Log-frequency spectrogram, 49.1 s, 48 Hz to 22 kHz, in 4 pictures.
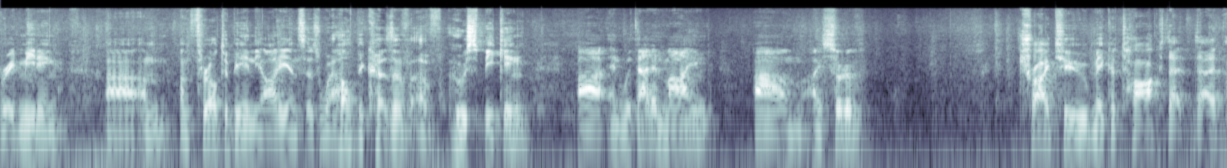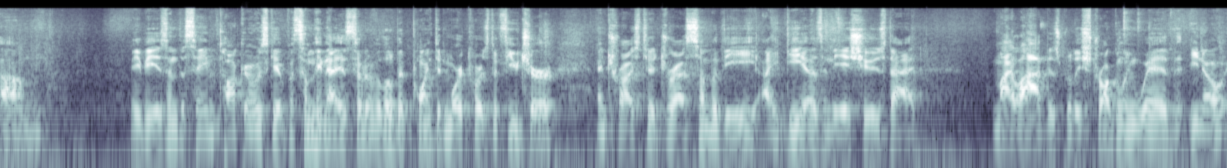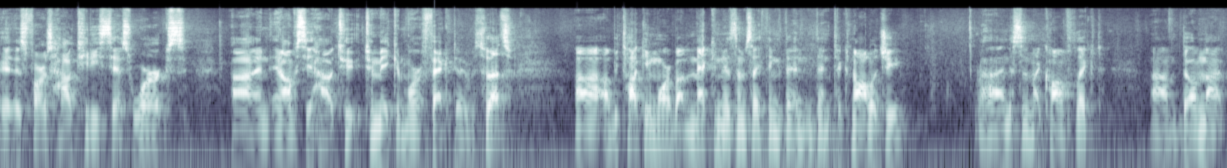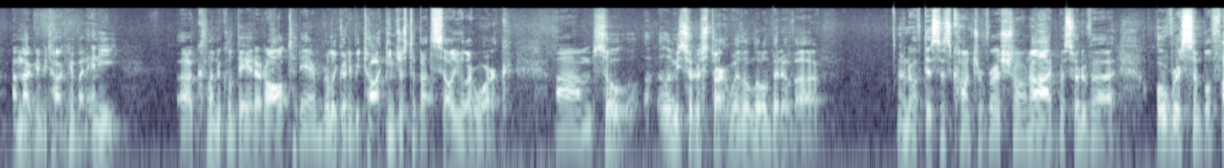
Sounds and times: Speech: 0.0s - 8.8s, 10.1s - 12.9s, 13.6s - 21.6s, 22.2s - 49.0s.

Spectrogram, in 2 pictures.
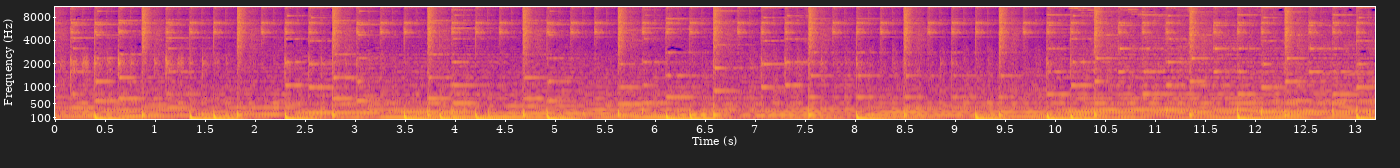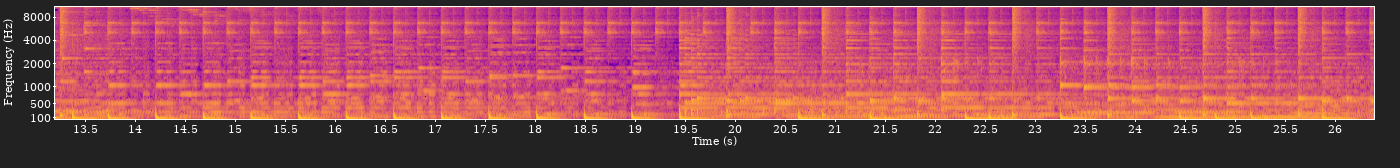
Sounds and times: Music: 0.0s - 26.3s.

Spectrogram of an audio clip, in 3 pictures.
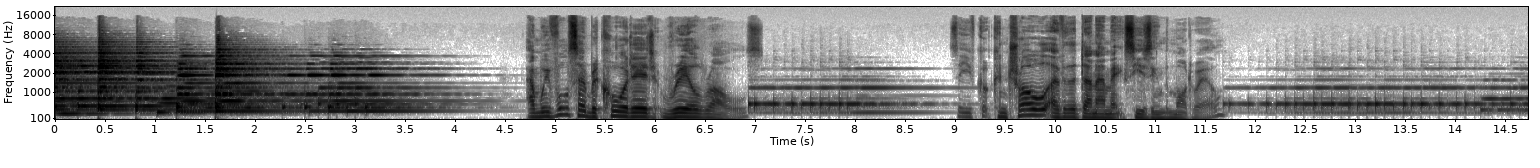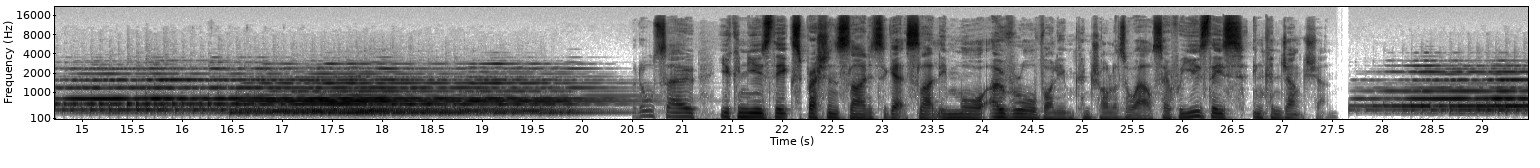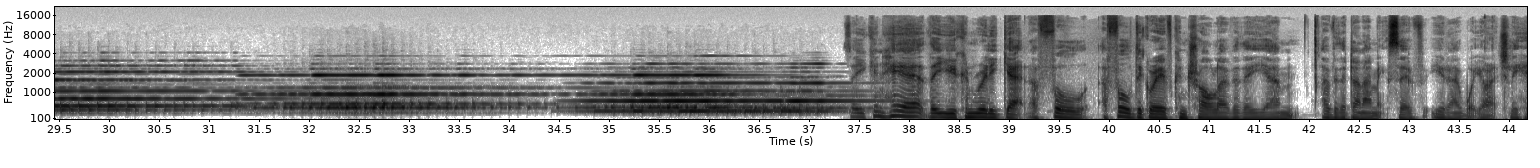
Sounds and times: Musical instrument: 0.0s - 4.3s, 7.0s - 8.8s, 11.7s - 20.6s, 27.7s - 38.1s
Speech: 4.7s - 7.1s, 9.0s - 11.7s, 20.6s - 27.5s, 37.4s - 44.1s.

